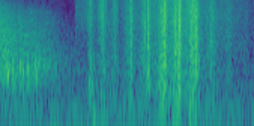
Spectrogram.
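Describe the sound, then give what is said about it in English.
Gunfire: a rapid volley of many sharp, loud gunshot reports in close succession, like automatic fire, with no voices. “I always use a gun. Right in the forehead.”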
